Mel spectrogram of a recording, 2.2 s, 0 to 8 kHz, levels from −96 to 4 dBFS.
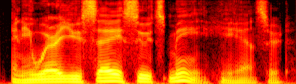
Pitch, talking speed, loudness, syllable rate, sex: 95 Hz, 190 wpm, -17 LUFS, 5.9 syllables/s, male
